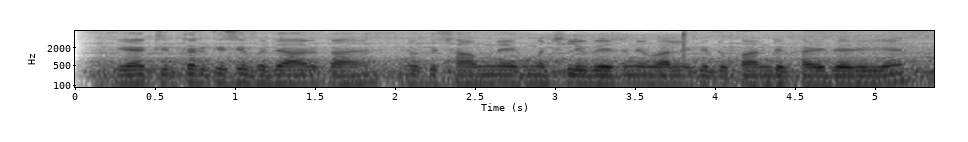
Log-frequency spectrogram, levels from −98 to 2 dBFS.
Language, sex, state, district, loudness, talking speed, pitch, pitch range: Hindi, male, Chhattisgarh, Bastar, -19 LUFS, 210 wpm, 110 Hz, 110-115 Hz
